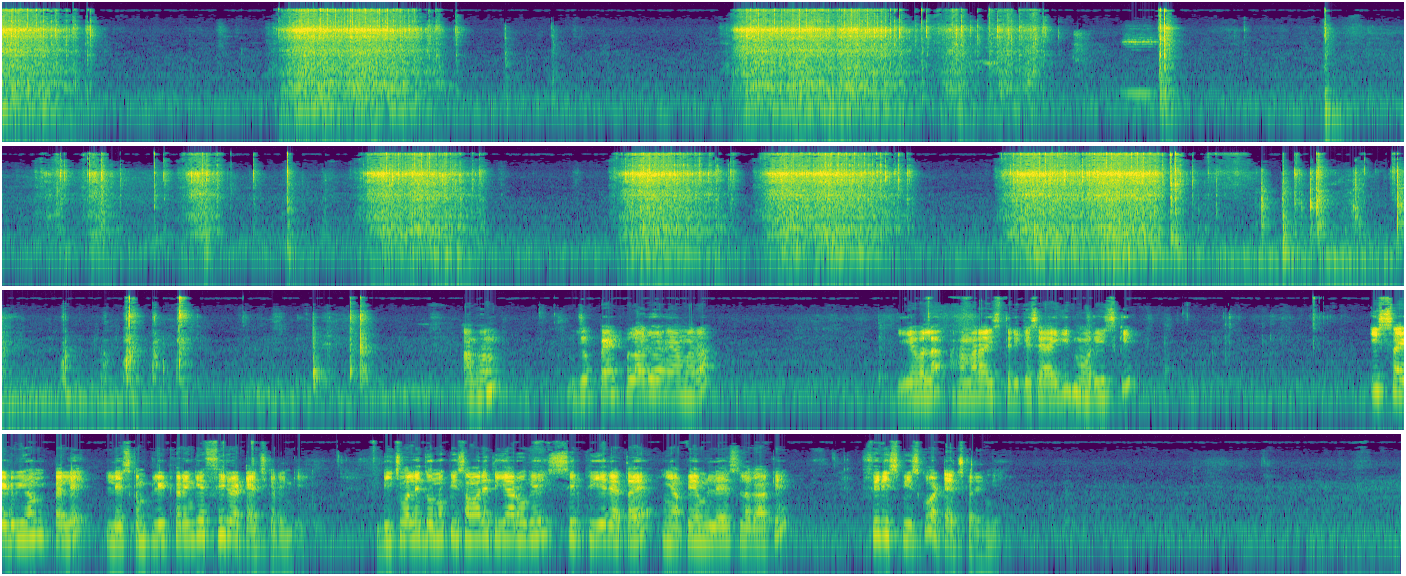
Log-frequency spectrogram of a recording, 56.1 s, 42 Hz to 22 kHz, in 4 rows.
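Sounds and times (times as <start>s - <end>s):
sewing machine stitching: 0.0s - 1.0s, 2.7s - 4.6s, 7.2s - 10.6s, 14.3s - 16.6s, 17.5s - 19.0s, 20.1s - 23.2s, 24.0s - 26.2s.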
